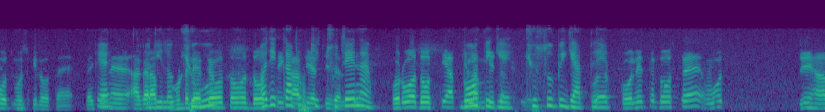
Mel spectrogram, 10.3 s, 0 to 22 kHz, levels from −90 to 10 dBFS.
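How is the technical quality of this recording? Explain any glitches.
Nothing stood out on listening to this speech recording, which carries the expected sound of a call's microphone processing with nothing above 8 kHz.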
